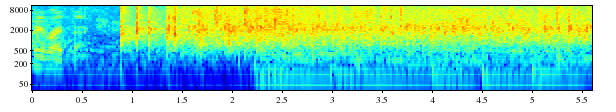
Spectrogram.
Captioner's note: audience applauding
